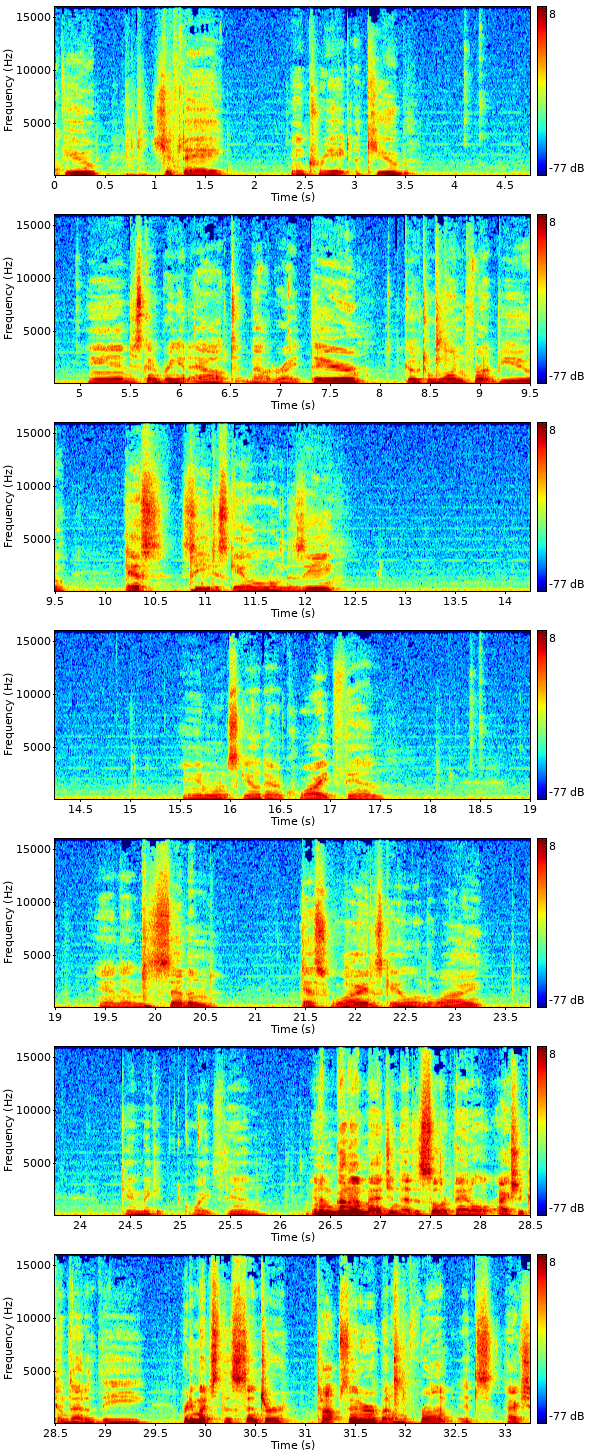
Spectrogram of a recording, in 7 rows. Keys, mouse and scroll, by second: 1.2 shift+a, 4.3 shift+a, 8.7 KP_1, 10.2 s, 20.0 KP_7, 21.5 s, 31.9 KP_1.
